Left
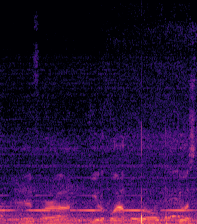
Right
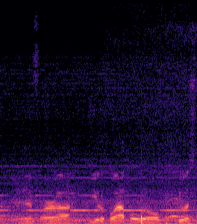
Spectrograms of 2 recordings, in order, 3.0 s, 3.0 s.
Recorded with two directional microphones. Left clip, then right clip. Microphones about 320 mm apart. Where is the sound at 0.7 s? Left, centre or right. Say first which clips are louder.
Right 4 dB; centre.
